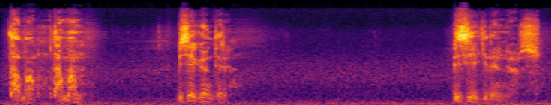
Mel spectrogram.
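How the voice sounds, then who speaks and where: A very deep, gravelly commander, terse, music behind. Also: male voice, animated, a little slow, a bit bright, a little hiss or hum, heavily acted. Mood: stern. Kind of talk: television drama acting.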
